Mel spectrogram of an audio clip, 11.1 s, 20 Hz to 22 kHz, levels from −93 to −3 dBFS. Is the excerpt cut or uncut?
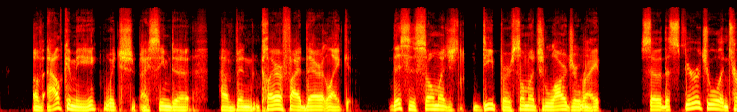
cut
